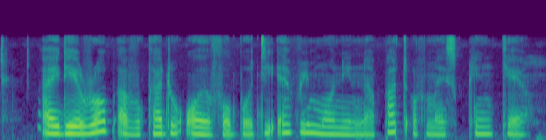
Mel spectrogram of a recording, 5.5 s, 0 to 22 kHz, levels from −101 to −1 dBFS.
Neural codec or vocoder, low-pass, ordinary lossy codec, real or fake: none; 7.2 kHz; none; real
